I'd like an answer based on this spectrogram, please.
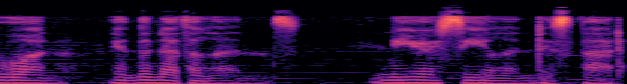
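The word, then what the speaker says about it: Zeeland: Near Zealand, is that how you pronounce it?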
